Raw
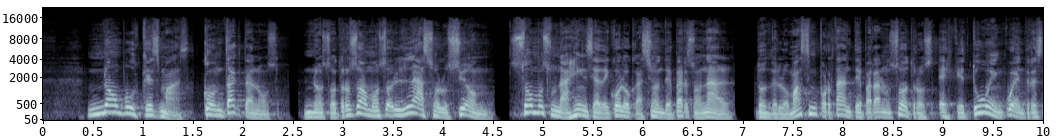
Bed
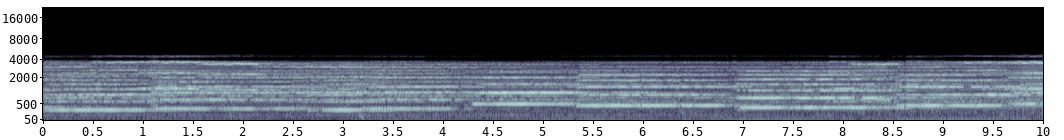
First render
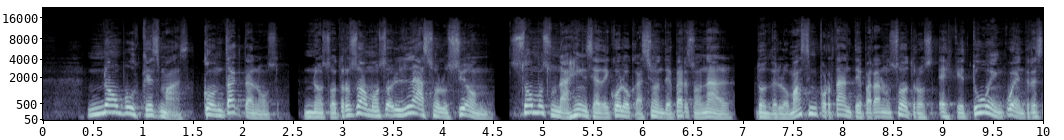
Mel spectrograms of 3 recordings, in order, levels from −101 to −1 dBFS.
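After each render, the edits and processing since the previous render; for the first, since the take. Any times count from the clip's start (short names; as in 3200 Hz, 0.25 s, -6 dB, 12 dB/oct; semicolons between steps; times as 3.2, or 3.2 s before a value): high shelf 5200 Hz -10 dB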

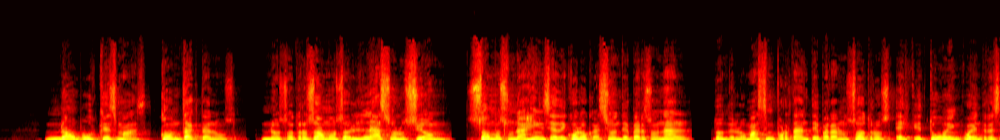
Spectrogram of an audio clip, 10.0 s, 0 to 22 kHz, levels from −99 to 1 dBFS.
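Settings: three-band expander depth 70%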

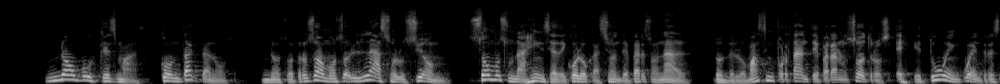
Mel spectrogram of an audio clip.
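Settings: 1.22–3.03 high shelf 2000 Hz -10 dB; 7.74–9.01 weighting filter D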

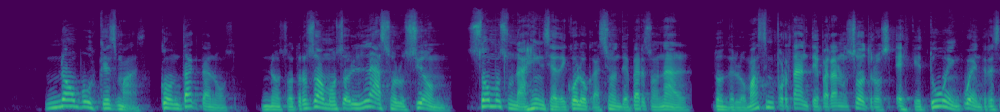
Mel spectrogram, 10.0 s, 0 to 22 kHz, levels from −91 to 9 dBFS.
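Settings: nothing audible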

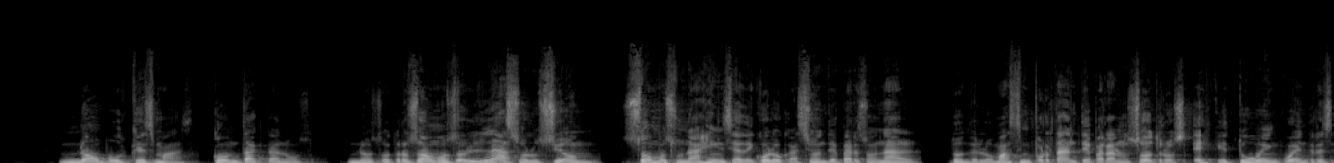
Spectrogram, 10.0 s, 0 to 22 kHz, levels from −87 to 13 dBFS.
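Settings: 3.21–3.9 doubler 23 ms -7.5 dB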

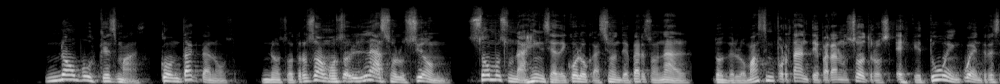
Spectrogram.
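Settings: gain +9.5 dB; limiter -3 dBFS, peak gain reduction 2.5 dB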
